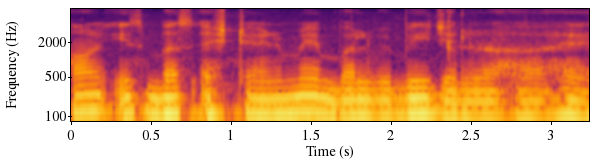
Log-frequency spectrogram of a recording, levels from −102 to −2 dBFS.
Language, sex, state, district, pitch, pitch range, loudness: Hindi, male, Jharkhand, Ranchi, 105 Hz, 100-110 Hz, -17 LUFS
